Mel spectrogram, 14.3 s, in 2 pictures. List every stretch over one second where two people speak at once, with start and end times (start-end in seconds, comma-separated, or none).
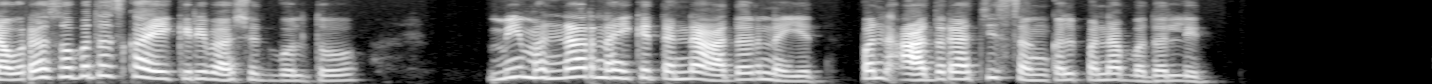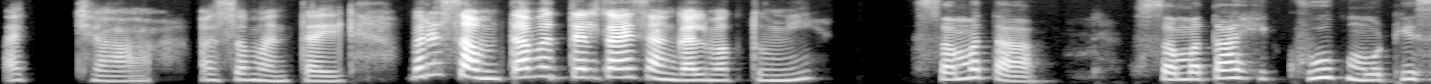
none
